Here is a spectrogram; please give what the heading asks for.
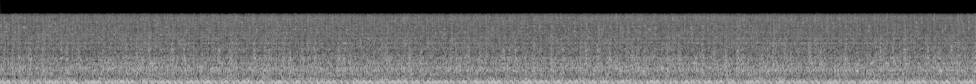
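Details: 1969 VW Beetle, 1500cc air-cooled flat-four, after a cold start on the third try with a bit of choke: busy, constant clatter at a steady idle with no stumbles or hunting. Normal idle.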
